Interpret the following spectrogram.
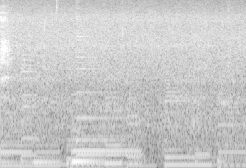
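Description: Background music: acoustic guitar playing a few held notes that change a couple of times.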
